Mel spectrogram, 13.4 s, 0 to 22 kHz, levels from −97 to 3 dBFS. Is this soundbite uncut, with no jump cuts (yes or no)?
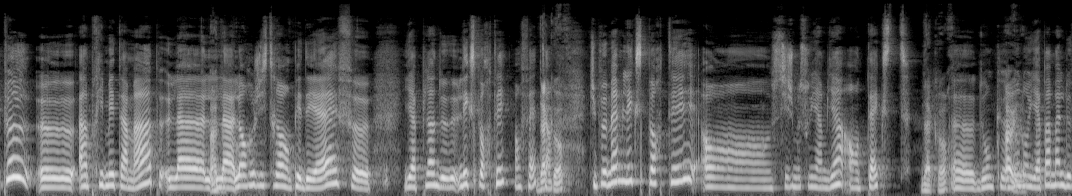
yes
